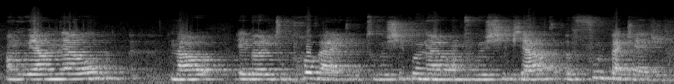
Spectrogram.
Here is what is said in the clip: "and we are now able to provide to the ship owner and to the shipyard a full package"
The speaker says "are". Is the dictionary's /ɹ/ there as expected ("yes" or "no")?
no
